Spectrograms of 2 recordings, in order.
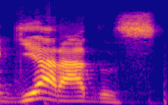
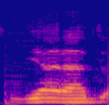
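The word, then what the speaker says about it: Gyarados: É o Guiarados. Conceito Guiarados. Com o jeito certo de falar, é Guiarados. – Guiarados.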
